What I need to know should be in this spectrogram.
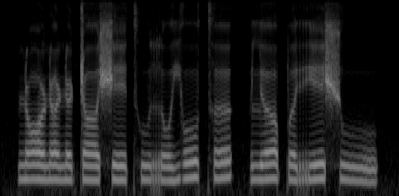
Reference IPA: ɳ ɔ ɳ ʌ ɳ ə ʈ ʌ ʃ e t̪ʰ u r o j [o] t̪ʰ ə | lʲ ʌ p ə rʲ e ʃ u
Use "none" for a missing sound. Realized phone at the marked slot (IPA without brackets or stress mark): o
